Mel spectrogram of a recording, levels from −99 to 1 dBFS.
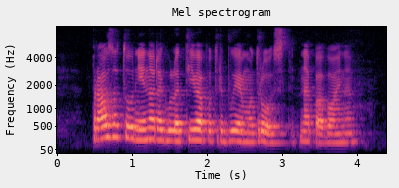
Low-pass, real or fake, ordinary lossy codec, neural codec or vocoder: none; real; none; none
